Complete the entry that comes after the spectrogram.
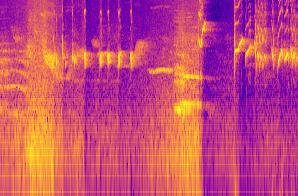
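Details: Orange-headed thrush singing in the morning: a noisy scratchy opening, then a series of short repeated whistled notes, a pause, and a burst of quick warbling whistles.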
